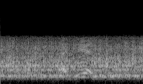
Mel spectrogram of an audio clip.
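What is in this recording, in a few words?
aircraft destroyed mood low, speech English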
